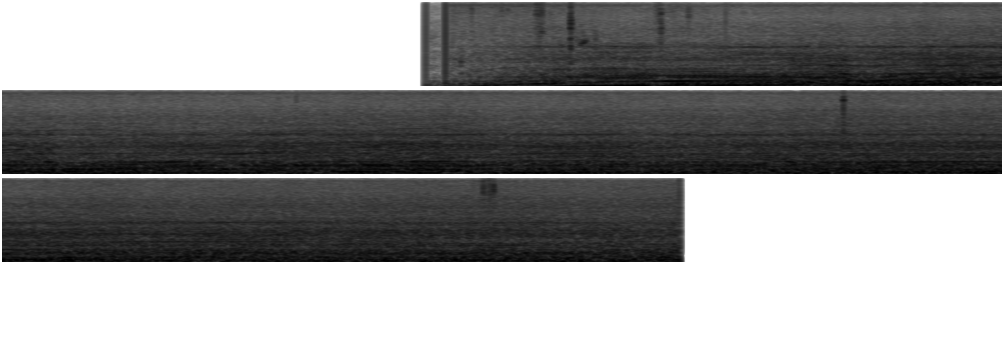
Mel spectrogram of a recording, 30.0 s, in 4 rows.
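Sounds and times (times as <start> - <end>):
car engine accelerating hard: 3.2 - 20.1
road and wind noise: 3.2 - 20.1.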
